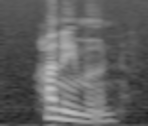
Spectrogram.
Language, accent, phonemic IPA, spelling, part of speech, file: English, US, /ˈhʌn.iˌmuːn/, honeymoon, noun / verb, En-us-honeymoon.ogg
- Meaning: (noun) 1. The period of time immediately following a marriage 2. A trip taken by a newly married couple during this period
